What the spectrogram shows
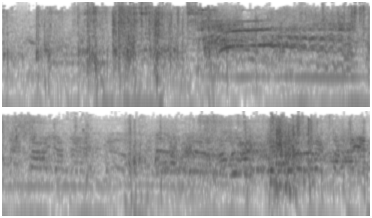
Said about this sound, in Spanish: Un jinete de la Guardia Real detiene en seco su caballo.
